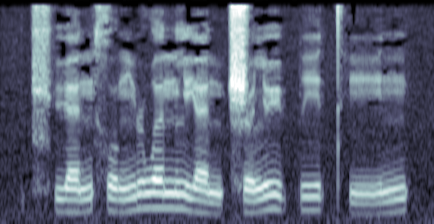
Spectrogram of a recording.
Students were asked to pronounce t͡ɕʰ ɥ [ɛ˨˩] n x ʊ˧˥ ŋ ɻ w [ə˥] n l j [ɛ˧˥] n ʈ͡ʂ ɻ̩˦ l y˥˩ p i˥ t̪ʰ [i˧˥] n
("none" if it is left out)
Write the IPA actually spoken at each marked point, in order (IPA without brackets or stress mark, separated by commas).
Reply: ɛ˧˥, ə˥, ɛ˨˩, i˧˥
